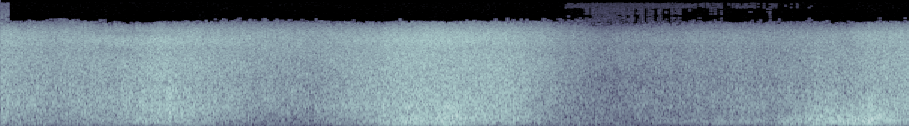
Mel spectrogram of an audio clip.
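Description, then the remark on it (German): Steady ocean surf rolls in and breaks on the shore, swelling into a loud wash about every four to six seconds before receding, with no voices present. “Die frische Meeresluft begrüßt mich und wünscht mir einen guten Tag.”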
